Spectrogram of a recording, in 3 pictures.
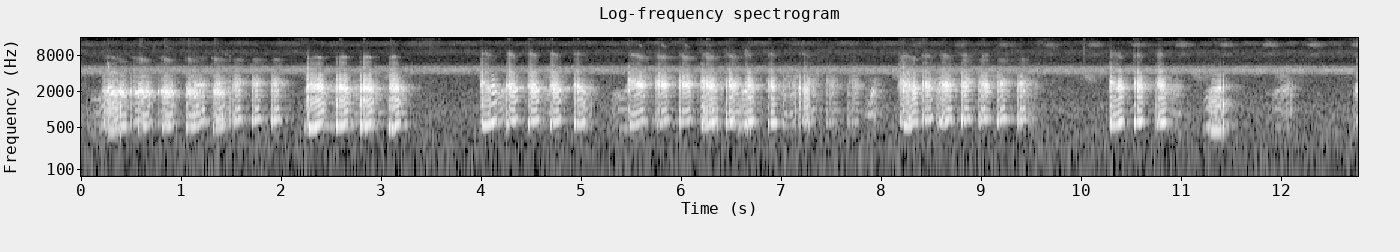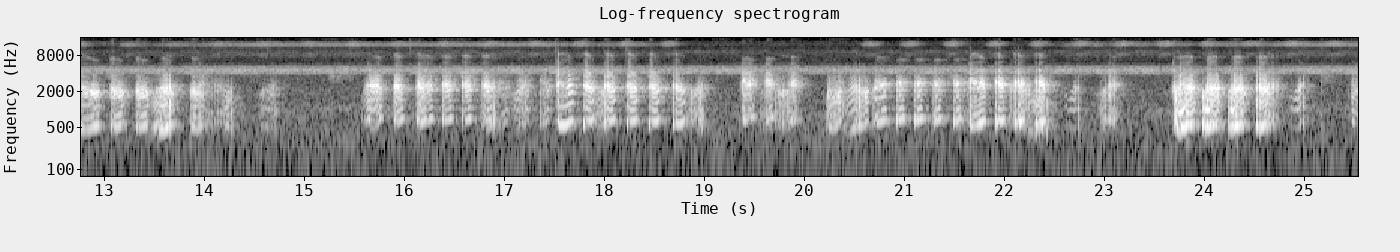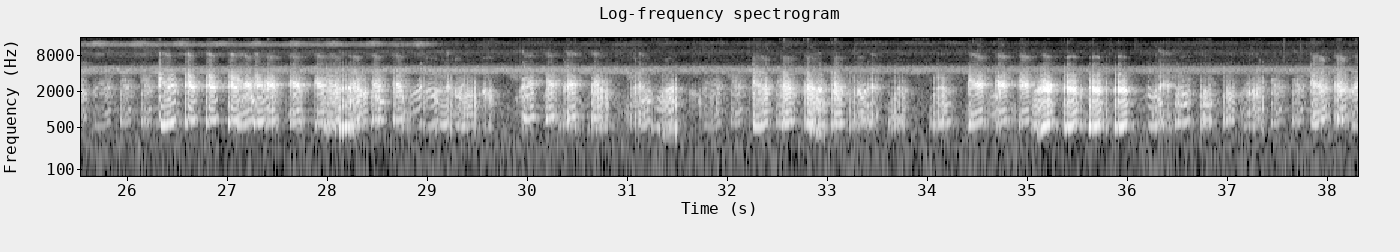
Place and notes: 綠屋民宿, 桃米里 Taiwan - Frogs chirping and Cicadas cry
Frogs chirping, Cicadas cry, Ecological pool
Zoom H2n MS+XY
